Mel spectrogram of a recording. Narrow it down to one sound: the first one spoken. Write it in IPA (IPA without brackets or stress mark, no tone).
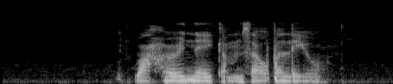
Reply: w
